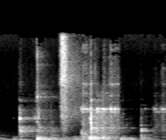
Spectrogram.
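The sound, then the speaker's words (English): A beer bottle is pried open with a Batman bat-symbol bottle opener: a few sharp metallic clinks and scrapes, then a bright hiss-like burst as the cap pops off, followed by more light clinking of glass and metal. “Ladies and gentlemen, Casey has the coolest bat symbol beer bottle opener. In fact, here it is, opening up this bottle.”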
